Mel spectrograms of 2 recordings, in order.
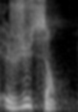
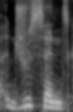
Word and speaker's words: Jusant: Ce jeu, c'est Jussan, et oui, Jussan et pas jussent comme je l'avais prononcé dans ma chronique abordant les démos.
